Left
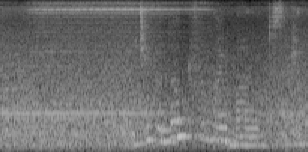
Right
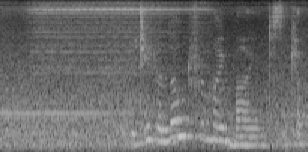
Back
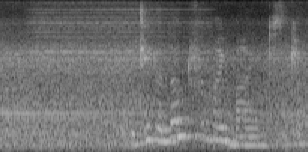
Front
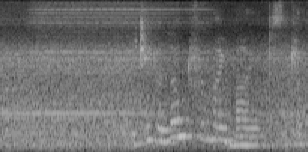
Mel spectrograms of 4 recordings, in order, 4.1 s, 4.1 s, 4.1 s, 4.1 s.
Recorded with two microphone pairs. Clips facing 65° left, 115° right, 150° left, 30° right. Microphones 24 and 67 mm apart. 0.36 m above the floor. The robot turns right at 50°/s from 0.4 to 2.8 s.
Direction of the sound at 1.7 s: 150° right.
